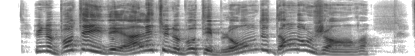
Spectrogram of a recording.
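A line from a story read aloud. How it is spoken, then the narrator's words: Laughing. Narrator (French): fit Ferdine en riant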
